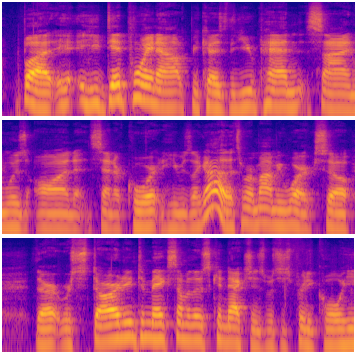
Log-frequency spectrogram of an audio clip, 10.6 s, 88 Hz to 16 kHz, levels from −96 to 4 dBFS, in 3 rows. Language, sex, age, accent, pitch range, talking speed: English, male, 30-49, American, 110-145 Hz, 215 wpm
